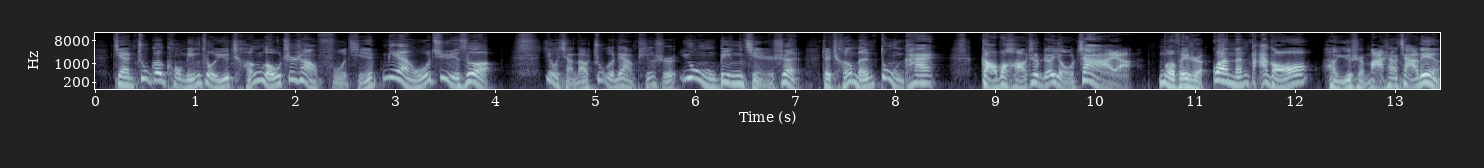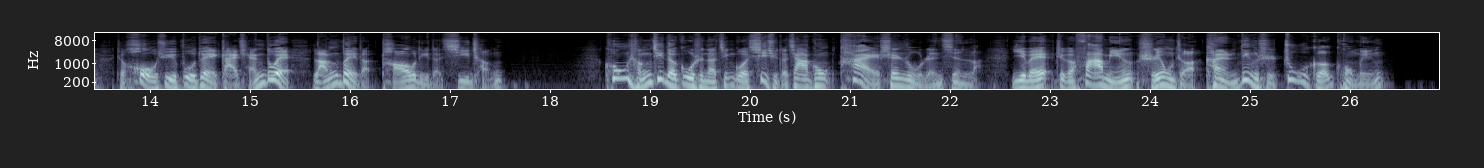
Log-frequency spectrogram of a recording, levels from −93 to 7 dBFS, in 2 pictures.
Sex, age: male, 50-69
